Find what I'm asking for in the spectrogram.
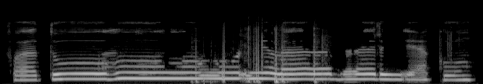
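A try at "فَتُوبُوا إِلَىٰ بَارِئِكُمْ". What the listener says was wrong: Ba-nya 2 harokat. Bari ulang.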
